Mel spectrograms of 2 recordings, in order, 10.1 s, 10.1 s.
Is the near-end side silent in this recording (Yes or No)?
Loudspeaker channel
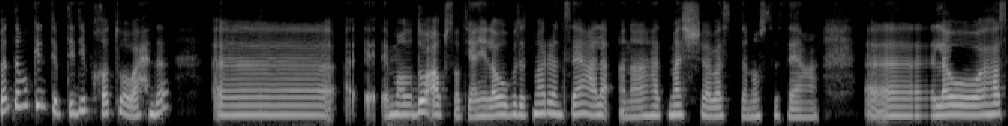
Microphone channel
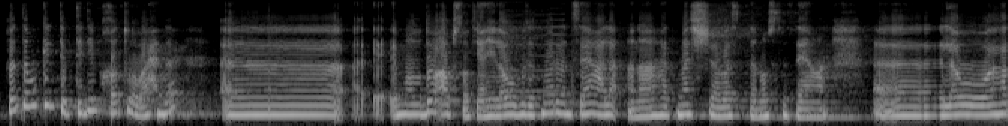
Yes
